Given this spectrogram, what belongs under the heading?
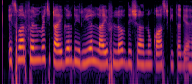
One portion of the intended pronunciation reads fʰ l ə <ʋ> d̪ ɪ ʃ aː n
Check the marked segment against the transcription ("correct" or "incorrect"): correct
